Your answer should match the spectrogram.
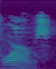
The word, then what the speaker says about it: Worms: If you see it spelled out, by the way, in history books, it makes you laugh because it looks like diet of worms. But it's really diet of Worms is how you pronounce that.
